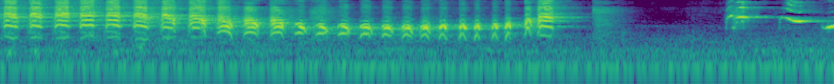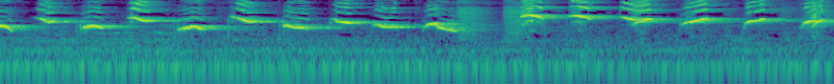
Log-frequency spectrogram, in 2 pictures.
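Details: Greater green leafbird with clear voice, song used to prompt other birds to sing: a long fast rattling trill, brief silence, then crisp downslurred whistles repeated about four per second, low hum beneath.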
